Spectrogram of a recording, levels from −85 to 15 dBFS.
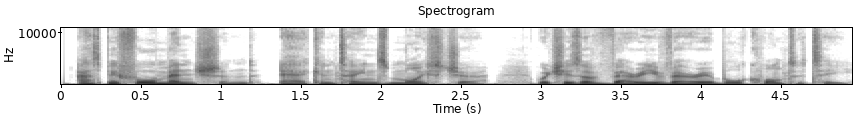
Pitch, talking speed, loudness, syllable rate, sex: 120 Hz, 145 wpm, -17 LUFS, 5.5 syllables/s, male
